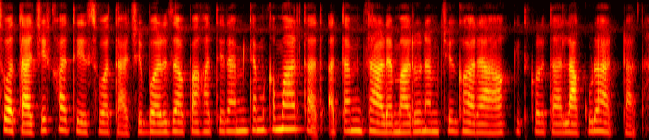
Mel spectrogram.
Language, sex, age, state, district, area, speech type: Goan Konkani, female, 18-30, Goa, Canacona, rural, spontaneous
